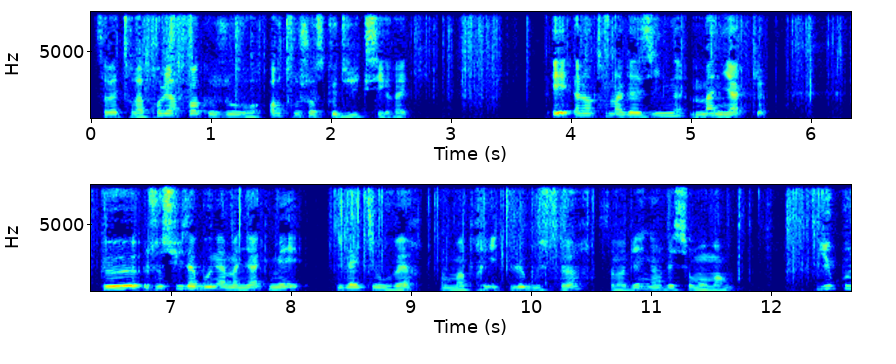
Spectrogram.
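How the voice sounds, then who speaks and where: Slight background noise accompanies a man's brisk, mellow, higher voice as he opens card packs and flips through magazines. As a card-opening vlogger, he keeps the unboxing chat casual with a steady, chatty running commentary.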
